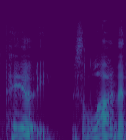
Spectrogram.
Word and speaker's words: peyote: you pull up some piote how do you say it P peyote piote yeah P yo T um for people just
